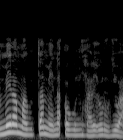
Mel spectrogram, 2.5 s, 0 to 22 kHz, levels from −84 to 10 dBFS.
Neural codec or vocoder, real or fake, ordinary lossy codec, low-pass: none; real; none; 7.2 kHz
